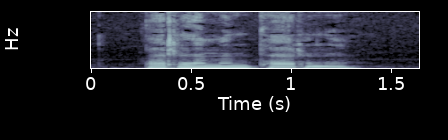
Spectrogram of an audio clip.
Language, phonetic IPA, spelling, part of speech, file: Polish, [ˌparlãmɛ̃nˈtarnɨ], parlamentarny, adjective, LL-Q809 (pol)-parlamentarny.wav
